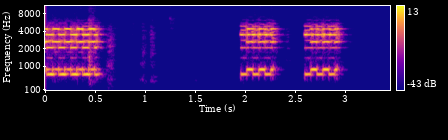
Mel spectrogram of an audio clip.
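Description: A mobile phone rings in short electronic trilling bursts, three clear rings with pauses between, fairly close and alone with no talk over it.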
